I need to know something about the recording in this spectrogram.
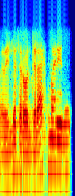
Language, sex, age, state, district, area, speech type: Tamil, male, 18-30, Tamil Nadu, Sivaganga, rural, conversation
